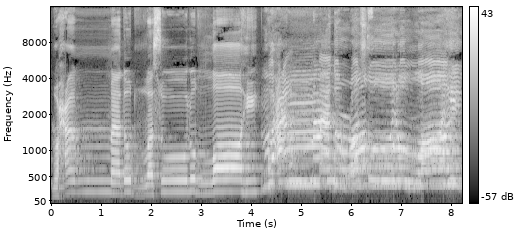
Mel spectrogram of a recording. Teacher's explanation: میم مشدد ہے اور میم مشدد پر ہمیشہ غنہ ہوتا ہے تو یہاں پر غنہ کریں گے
